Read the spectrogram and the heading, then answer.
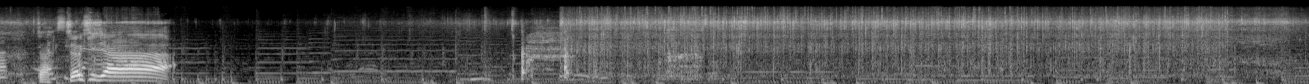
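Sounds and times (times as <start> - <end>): food sizzling on griddle: 3.8 - 13.0.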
